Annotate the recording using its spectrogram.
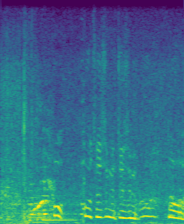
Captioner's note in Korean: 미끄덩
